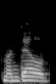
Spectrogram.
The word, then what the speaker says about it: Mundell: Munnell, when he admits, he calls himself Mundell, but he comes from, his name is pronounced Munnell, but he doesn't seem to like that for some reason.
